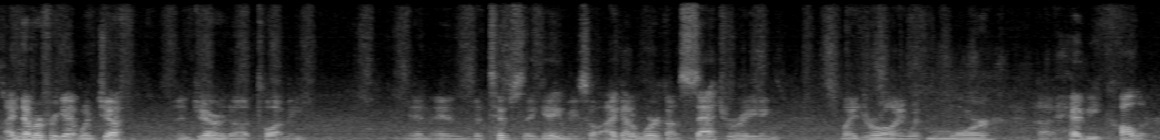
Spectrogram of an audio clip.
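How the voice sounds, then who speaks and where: Noisy room ambience is clearly heard as a man with a voice on the low side gives an unhurried drawing tutorial on his livestream. He's a caricature artist, and his manner with viewers is casual, folksy, direct, and encouraging.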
